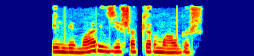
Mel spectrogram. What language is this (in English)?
Mari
